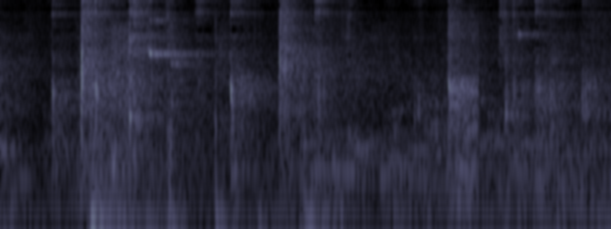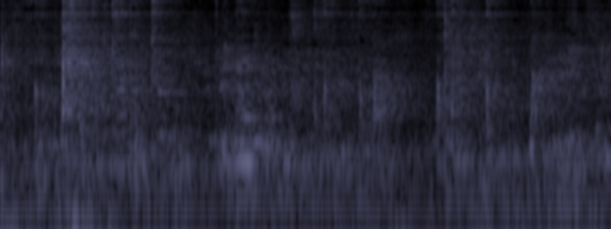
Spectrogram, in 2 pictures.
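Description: A ping-pong ball clicks back and forth between paddles and table.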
